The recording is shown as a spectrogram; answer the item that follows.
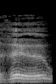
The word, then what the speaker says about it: voo: The voo, which rhymes with you, and it means you to the church because they care about people, all people. This term is usually pronounced voo as in voodoo or vo as in dough.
